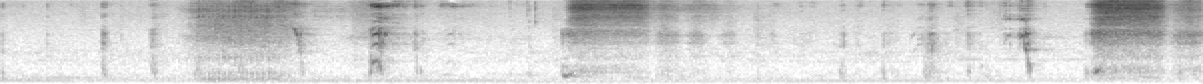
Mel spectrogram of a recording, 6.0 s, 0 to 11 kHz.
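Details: An adult woman snoring: three harsh, hissing snore sounds at a steady rhythm of about 25 breaths a minute, with soft clicks and room noise between them.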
